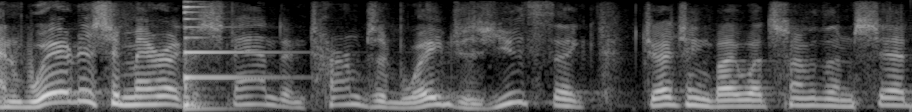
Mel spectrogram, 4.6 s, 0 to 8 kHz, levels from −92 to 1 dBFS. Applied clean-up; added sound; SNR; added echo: none; Acoustic guitar; 4 dB; none.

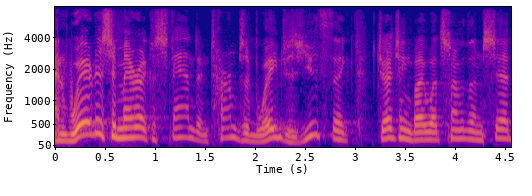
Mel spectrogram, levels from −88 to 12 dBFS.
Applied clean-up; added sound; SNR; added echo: none; none; none; none.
